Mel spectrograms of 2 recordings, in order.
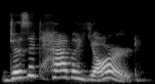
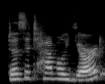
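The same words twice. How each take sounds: First: "yard" high and loud, then falling; emphatic question, falling end. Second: "yard" turned upward at the end; rising question intonation. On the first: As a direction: read it out firmly, dropping on "yard". First take of model question. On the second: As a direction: ask lightly, lifting "yard". Second take, question tune. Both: Shown as a demonstration.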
